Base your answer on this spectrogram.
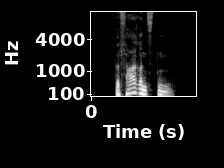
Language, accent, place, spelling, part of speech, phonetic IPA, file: German, Germany, Berlin, befahrensten, adjective, [bəˈfaːʁənstn̩], De-befahrensten.ogg
- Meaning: 1. superlative degree of befahren 2. inflection of befahren: strong genitive masculine/neuter singular superlative degree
